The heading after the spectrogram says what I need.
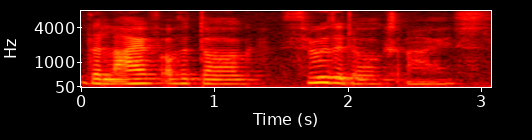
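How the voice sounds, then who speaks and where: A woman with a Danish accent and a fairly low pitch, with audible room echo. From Denmark. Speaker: dog behaviour consultant. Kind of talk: talking-head video to camera.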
